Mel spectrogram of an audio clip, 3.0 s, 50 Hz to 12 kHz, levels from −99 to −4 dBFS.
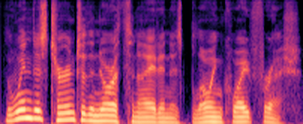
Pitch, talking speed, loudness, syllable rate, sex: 140 Hz, 275 wpm, -15 LUFS, 5.8 syllables/s, male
